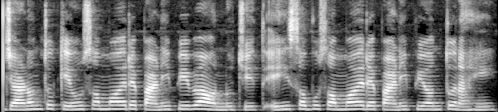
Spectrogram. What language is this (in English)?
Odia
